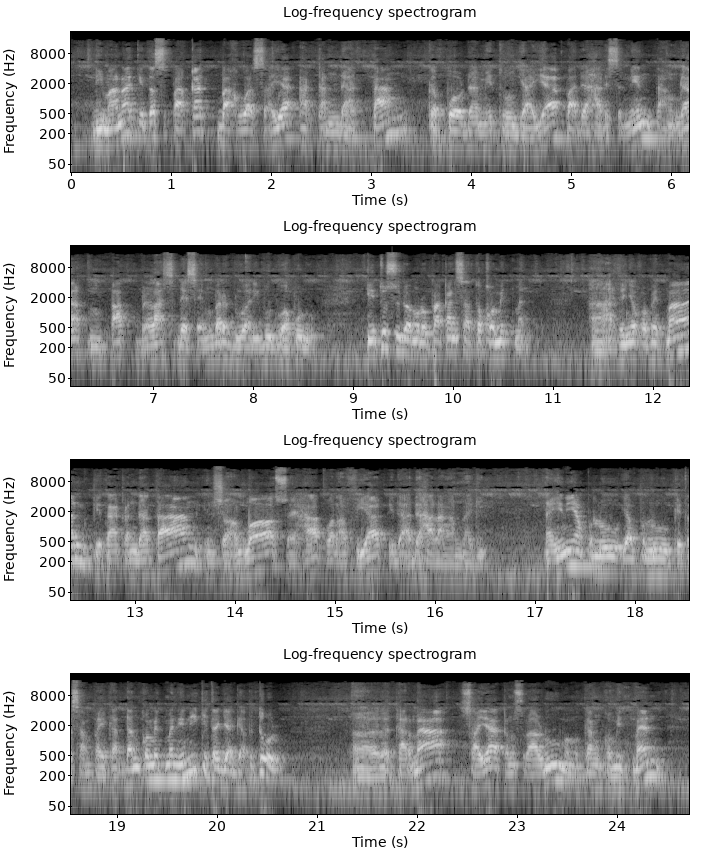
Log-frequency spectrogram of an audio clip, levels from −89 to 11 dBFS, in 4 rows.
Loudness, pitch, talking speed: -14 LUFS, 145 Hz, 145 wpm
